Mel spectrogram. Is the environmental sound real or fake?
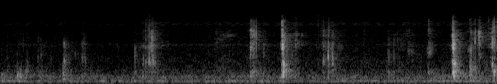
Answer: fake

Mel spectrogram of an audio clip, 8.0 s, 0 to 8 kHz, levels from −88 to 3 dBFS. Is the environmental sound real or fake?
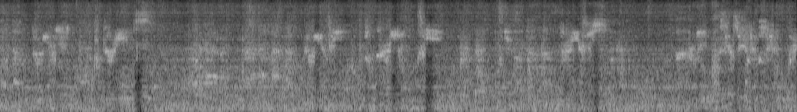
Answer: fake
